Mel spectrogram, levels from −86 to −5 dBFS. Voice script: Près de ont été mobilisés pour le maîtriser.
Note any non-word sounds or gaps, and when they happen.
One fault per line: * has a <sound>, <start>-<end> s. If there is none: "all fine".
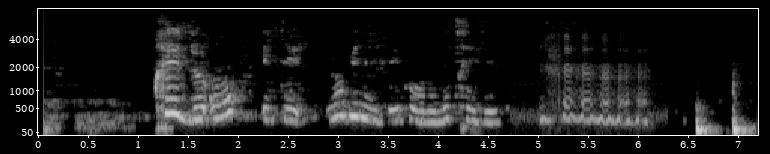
* has a laugh, 5.0-6.2 s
